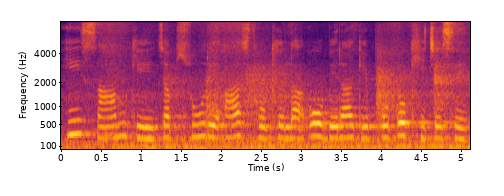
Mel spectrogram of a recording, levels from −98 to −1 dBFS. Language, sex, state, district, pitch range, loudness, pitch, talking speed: Maithili, female, Bihar, Samastipur, 230-265 Hz, -17 LUFS, 240 Hz, 150 wpm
